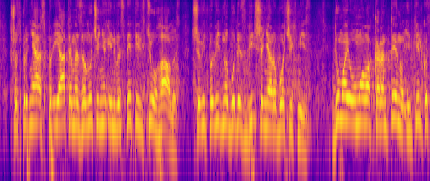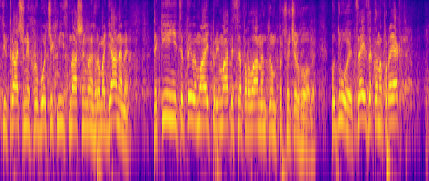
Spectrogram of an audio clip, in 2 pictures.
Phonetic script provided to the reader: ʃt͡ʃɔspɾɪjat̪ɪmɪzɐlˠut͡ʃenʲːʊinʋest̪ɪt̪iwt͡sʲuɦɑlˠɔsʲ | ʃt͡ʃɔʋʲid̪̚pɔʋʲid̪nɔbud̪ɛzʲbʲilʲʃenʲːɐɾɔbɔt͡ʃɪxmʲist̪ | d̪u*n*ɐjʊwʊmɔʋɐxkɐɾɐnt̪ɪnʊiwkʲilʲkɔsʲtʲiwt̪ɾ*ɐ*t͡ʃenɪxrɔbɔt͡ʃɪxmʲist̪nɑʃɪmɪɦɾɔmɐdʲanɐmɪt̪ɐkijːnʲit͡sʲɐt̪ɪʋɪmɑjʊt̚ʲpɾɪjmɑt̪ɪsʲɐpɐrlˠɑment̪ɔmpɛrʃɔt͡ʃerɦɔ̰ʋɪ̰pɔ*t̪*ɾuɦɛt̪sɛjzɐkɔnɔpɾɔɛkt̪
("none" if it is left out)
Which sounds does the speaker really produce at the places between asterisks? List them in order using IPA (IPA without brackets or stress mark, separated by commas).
m, ɑ, d̪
